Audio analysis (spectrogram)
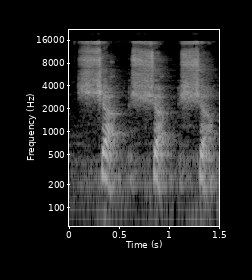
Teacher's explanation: bertemunya tengah lidah ke langit-langit atas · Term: huruf sya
